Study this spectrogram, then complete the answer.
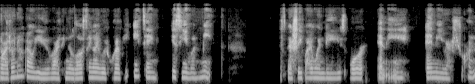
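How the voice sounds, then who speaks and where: Somewhat breathy, a woman speaks with fairly even intonation and long, frequent pauses. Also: medium pitch for a woman, moderate pace, dry, close sound with no echo. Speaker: reaction youtuber. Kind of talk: casual reaction commentary. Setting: in bed at home. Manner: whispering at times.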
